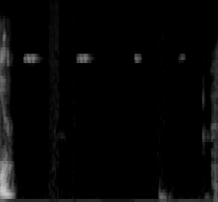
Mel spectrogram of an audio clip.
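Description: Faint insect chirping: short high notes repeating about twice a second, four times.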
